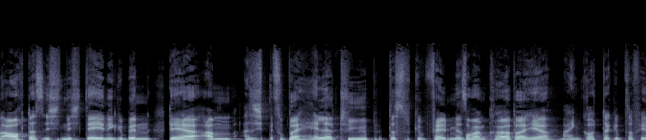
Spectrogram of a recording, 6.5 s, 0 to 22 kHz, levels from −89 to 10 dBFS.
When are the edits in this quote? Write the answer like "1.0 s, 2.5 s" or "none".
1.6 s, 2.7 s, 4.6 s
